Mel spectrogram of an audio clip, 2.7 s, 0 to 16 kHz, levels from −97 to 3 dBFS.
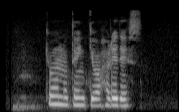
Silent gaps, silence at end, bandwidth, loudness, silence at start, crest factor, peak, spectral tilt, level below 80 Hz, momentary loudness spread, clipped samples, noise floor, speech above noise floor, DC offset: none; 0.65 s; 11 kHz; -27 LUFS; 0.35 s; 18 dB; -10 dBFS; -4.5 dB/octave; -80 dBFS; 8 LU; under 0.1%; -51 dBFS; 25 dB; under 0.1%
